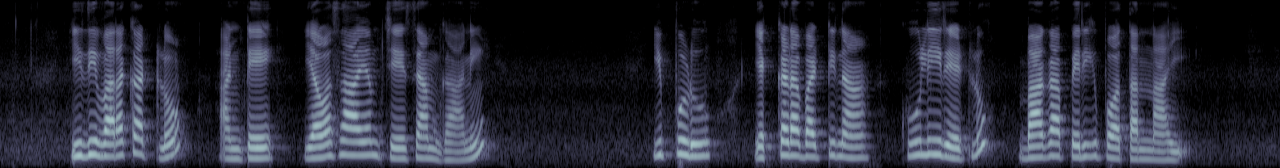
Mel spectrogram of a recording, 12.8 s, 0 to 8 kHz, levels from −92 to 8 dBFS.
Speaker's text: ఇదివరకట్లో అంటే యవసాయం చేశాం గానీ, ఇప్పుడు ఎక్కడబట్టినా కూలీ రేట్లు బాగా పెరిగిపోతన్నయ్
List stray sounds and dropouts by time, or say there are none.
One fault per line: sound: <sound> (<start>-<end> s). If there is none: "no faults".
no faults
